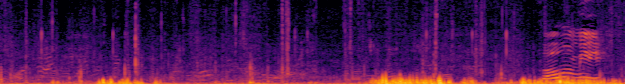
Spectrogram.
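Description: Scuffing and rustling of a small child scrambling over grass and rocks, louder about two-thirds of the way through. Near the end comes a brief wavering, high-pitched vocal sound from the child.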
